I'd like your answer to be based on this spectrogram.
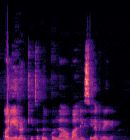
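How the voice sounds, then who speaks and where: A woman's voice: mid-range voice, steady tone, warm tone, lightly acted. A woman reading the part of a baffled, impatient young husband in a spoken novel, sounding exasperated.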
